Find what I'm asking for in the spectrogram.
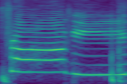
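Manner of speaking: high, loud call across the house; mother calling out. Acted. Mother calling after Froggy, loud high shout. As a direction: shout his name from the other room. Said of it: "called his mother".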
